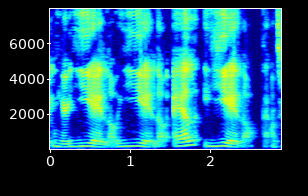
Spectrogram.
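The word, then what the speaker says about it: hielo: going to say el yellow so pretend like that h isn't even there and go right in here yellow yellow el yellow that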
